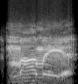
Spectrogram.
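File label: enemy killed by player, чешской озвучки; Máme je!; Czech; Мы их сняли!; World of Tanks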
